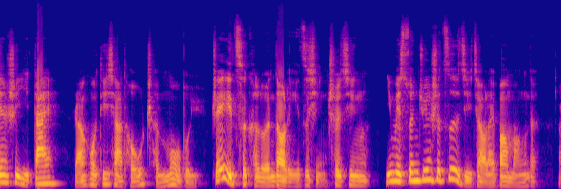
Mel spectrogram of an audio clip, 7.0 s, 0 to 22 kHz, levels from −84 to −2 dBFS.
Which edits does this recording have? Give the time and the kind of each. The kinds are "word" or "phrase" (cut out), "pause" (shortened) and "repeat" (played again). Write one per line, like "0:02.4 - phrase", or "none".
0:02.6 - pause
0:04.7 - pause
